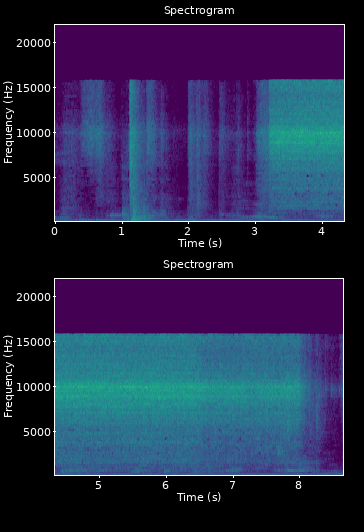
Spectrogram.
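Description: A thud about a second in as the oven door is shut, then a kitchen faucet runs into the sink in a steady hiss for about five seconds and is turned off.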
